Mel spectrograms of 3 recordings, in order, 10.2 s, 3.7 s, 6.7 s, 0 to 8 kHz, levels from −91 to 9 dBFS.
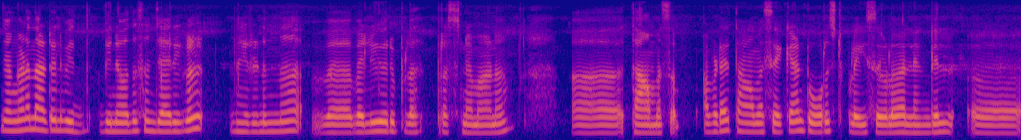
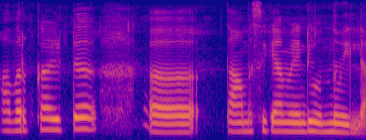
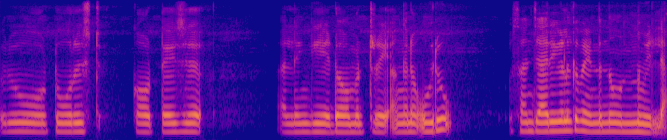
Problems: background sounds at intervals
